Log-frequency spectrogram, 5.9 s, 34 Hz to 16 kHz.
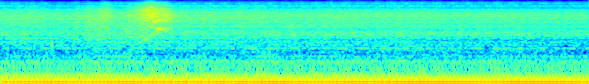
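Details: VW Golf Mk5, 50,000 km, after a rattle that began after a fuel filter change was fixed by cable-tying the fuel hoses moving inside the frame: a steady low engine rumble with no rattle.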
